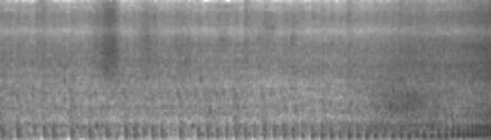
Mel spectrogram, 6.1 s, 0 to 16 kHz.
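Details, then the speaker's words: Honda Supra X 125 after repair; the metal-rubbing noise in the clutch housing was caused by a worn bearing. The single cylinder putters evenly at idle and builds smoothly when revved, with no scraping. Normal idle and rev. "Nah untuk hasil produksinya sudah normal lagi ya teman-teman dan bunyinya pun sudah halus lagi atau tidak kasar lagi"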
